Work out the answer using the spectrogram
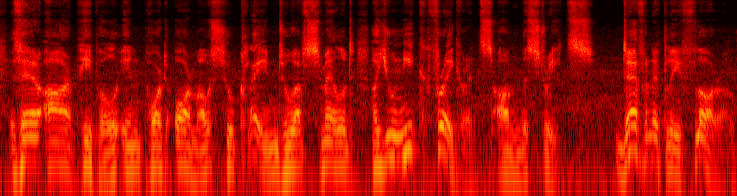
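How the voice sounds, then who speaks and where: A man's voice: medium pitch, pushed and bright, a little hiss or hum. An actor playing a courteous, apologetic male hotel host in a video game, with a polite, explanatory way of talking.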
